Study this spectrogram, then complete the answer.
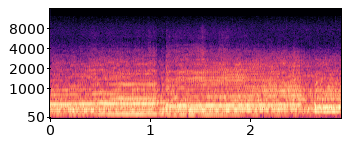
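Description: Formula Holden open-wheel race cars at Mallala circuit in 1990, engines droning at high revs in a sustained steady roar, with pitch shifting slightly as gears change, loud and continuous with no talk.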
